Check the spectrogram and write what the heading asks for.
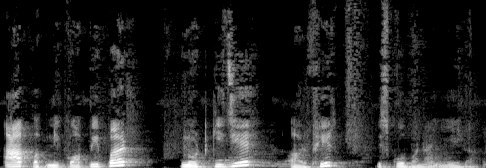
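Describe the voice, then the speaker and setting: A woman schoolteacher giving a grammar lesson to young children, slowly repeating each rule and example and speaking fondly to her pupils. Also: low-pitched, very animated. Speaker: school teacher.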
